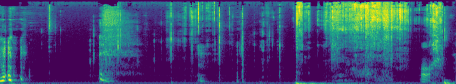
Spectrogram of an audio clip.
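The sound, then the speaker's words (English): Tearing open a sticker packet: a few crinkly ripping bursts of paper with small clicks and rustles in between, the longest and loudest tear coming near the end. “I fumbled that a little bit, but I really regained it. I've done a bit of a meek tear. I'm not showing much of the stickers.”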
